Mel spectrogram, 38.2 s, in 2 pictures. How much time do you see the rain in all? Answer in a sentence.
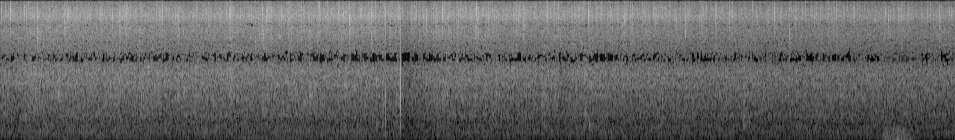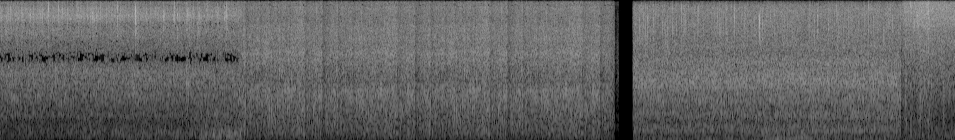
The rain can be heard for 38 seconds in total.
